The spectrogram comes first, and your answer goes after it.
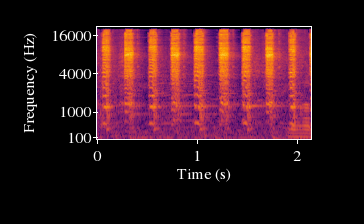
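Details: BMW E53 X5, parked, body rocked by hand on a 34 °C day: sharp dry squeaks about four a second, one per push, traced by feel to a worn right rear upper control arm (swing arm) bushing, to be replaced.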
